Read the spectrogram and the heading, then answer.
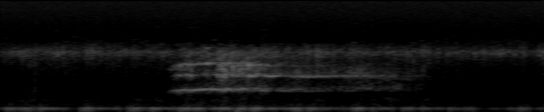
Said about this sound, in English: That bull ape is certainly doing a lot of boasting tonight. He sounds very close, John. Oh, he's miles away. Those bull apes have tremendous lung power. Beastly sound.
